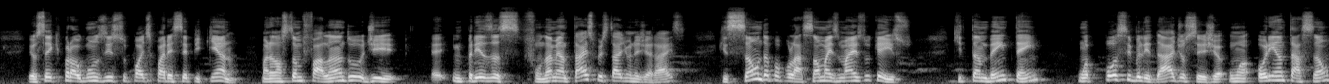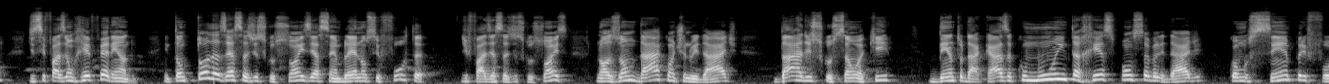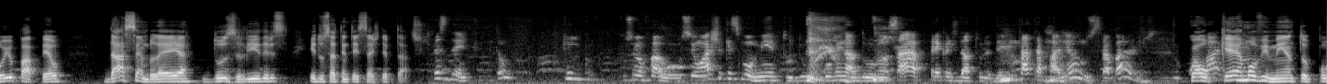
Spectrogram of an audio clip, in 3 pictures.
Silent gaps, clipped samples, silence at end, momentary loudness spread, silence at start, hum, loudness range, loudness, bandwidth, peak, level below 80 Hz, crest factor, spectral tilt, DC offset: none; under 0.1%; 0 s; 11 LU; 0.3 s; none; 4 LU; -14 LUFS; 13 kHz; 0 dBFS; -48 dBFS; 14 dB; -4.5 dB/octave; under 0.1%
